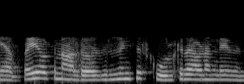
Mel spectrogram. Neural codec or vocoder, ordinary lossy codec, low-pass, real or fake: vocoder, 44.1 kHz, 128 mel bands every 512 samples, BigVGAN v2; none; 3.6 kHz; fake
